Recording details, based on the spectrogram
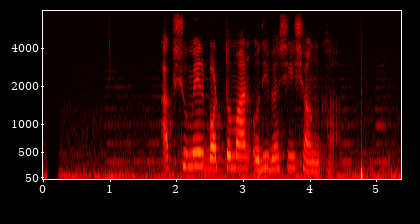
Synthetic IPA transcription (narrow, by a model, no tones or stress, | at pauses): a̰kʃumeɾbɔɾt̪omanod̪ʱibʱaʃiʃɔŋkʰa̰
